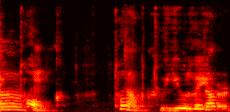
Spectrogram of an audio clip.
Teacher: later talk to you later okay when you say talk talk don't pronounce the l sound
